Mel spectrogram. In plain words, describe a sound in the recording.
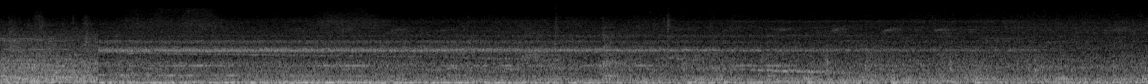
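An escalator motor whines with a steady high tone.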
